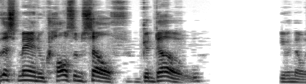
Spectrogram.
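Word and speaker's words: Godot: The real name of this man who calls himself Gdau, even though it's pronounced God dot.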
